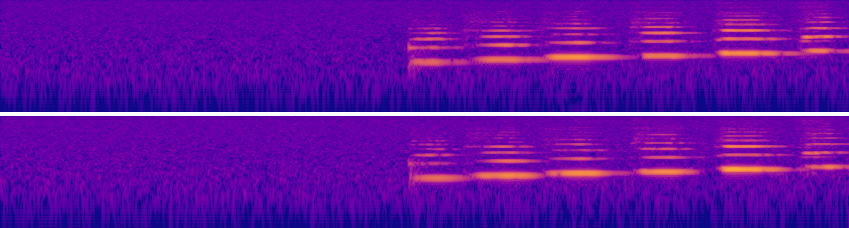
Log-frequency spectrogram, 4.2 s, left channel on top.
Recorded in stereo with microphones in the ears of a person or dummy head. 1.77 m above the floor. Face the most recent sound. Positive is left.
turn(degrees=40)  # may be behind; listen again after turning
